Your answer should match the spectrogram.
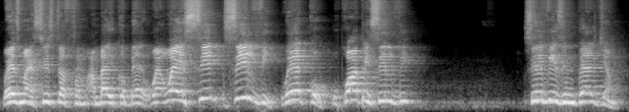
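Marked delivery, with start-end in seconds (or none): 0.0-4.3 calling out. Real, not acted. Looking for Sylvie among live listeners.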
